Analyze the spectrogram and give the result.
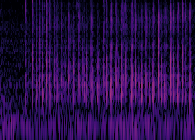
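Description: A small, soft plastic squeeze tube of face primer (pink and white Revolution Strawberry Whip), capped and apparently full, is held in one hand and tapped and scratched with long decorated acrylic nails. The result is a quick, steady run of light, dry clicks with a bright edge, each dying away almost at once.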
